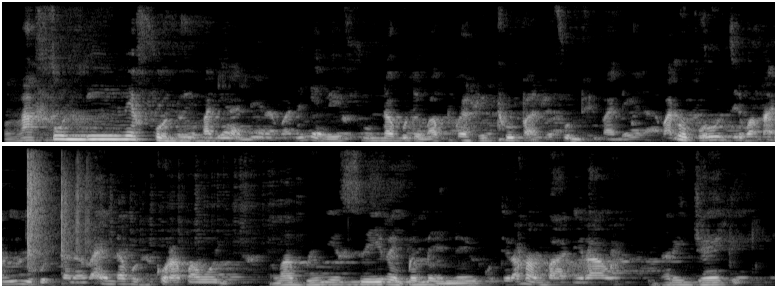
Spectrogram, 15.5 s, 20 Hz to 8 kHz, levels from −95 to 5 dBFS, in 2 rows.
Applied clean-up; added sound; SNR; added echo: classical method WPE with log-MMSE.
